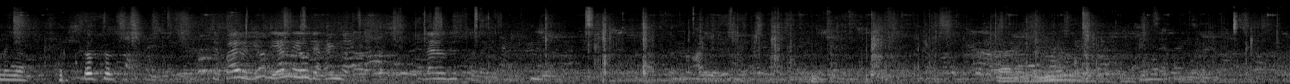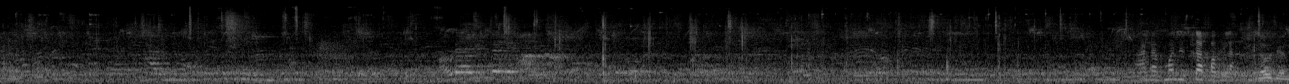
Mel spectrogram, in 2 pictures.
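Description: Young people chatter and talk nearby.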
